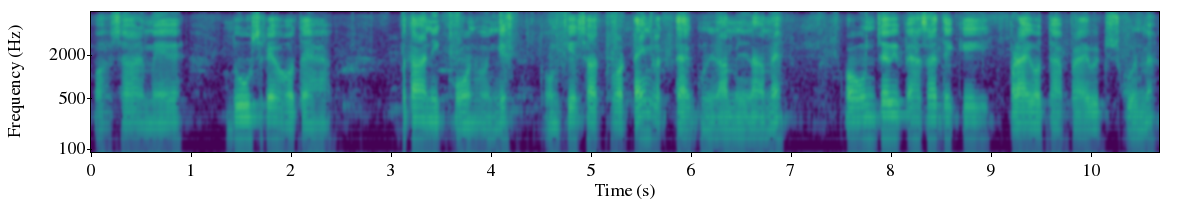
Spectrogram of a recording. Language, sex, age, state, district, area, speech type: Hindi, male, 18-30, Bihar, Muzaffarpur, rural, spontaneous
